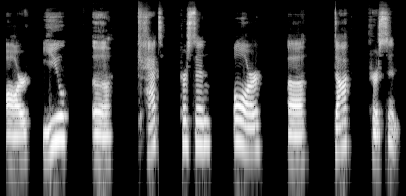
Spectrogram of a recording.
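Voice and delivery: each word separate, with a pause after it; word-by-word model. Shown as a demonstration. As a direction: dictate it slowly, one word at a time. Teacher models sentence word by word.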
